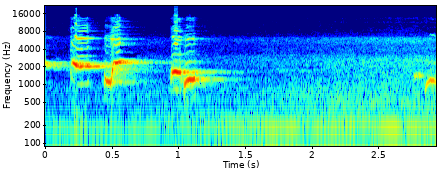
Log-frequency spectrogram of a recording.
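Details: Straw-headed bulbul calling: a few loud, rich whistled notes, some sliding downward, with a sharp click-like attack, given in the first second. After that only a faint low hum and one short whistle near the end.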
